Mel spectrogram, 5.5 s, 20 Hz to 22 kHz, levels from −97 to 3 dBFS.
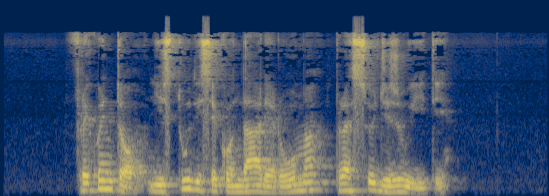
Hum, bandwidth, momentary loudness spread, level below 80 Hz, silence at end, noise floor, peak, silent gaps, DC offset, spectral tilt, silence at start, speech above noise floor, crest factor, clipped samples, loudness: none; 16 kHz; 15 LU; -56 dBFS; 1 s; -66 dBFS; 0 dBFS; none; under 0.1%; -3.5 dB/octave; 0.7 s; 53 dB; 16 dB; 0.3%; -12 LUFS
